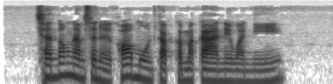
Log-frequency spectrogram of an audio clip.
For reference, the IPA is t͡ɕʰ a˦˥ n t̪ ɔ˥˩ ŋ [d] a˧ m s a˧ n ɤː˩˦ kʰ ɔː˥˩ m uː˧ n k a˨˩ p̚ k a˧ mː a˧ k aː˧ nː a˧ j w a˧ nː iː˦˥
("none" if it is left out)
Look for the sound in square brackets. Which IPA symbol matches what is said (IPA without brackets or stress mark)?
n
